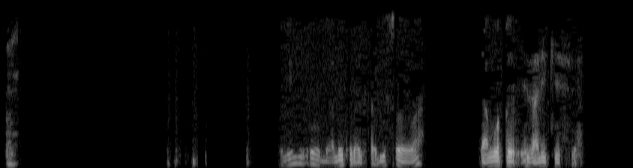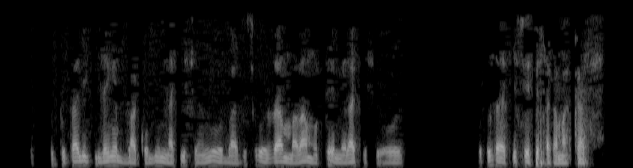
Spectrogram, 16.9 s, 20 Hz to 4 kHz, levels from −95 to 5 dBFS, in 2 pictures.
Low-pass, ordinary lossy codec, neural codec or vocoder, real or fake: 3.6 kHz; MP3, 16 kbps; none; real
